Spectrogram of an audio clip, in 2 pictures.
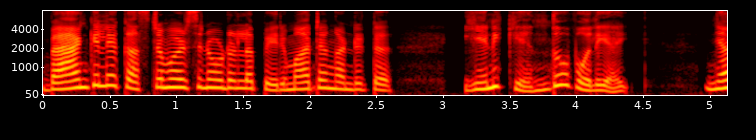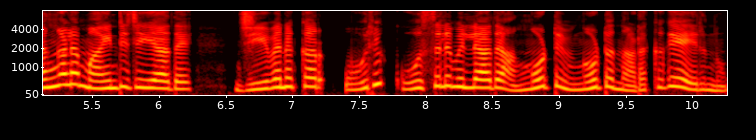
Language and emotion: Malayalam, disgusted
